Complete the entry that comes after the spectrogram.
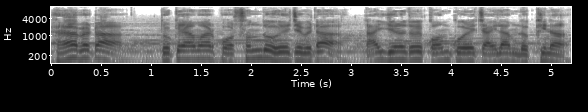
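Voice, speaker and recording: A man's voice: mid-range voice, steady tone, fairly quick, lightly acted. A man playing a wily, greedy holy-man guru in a comic cartoon, coaxing and repeating himself. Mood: wheedling. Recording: music under the voice.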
